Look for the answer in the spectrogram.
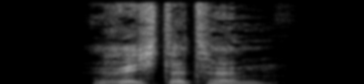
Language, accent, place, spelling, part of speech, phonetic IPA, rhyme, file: German, Germany, Berlin, richteten, verb, [ˈʁɪçtətn̩], -ɪçtətn̩, De-richteten.ogg
- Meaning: inflection of richten: 1. first/third-person plural preterite 2. first/third-person plural subjunctive II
